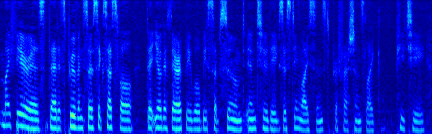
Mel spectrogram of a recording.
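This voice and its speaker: This woman's pitch is very deep and low, with fairly even intonation. She is soft-spoken and keeps a moderate pace. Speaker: yoga therapist. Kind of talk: audience question at conference panel.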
